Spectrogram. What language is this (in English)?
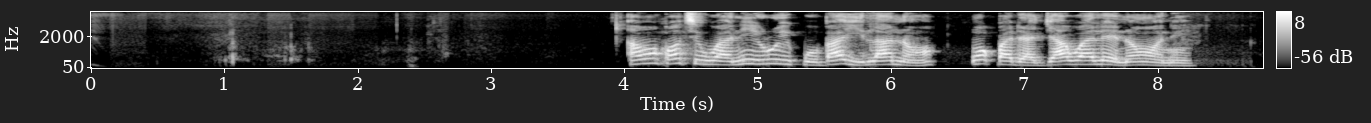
Yoruba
